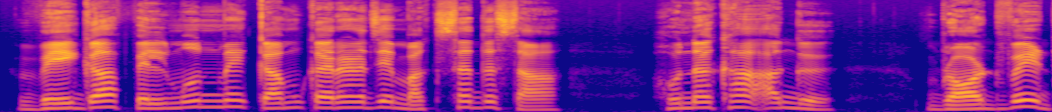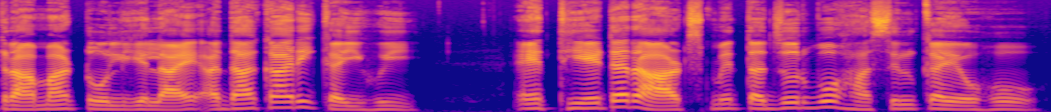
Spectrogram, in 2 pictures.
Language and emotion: Sindhi, neutral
